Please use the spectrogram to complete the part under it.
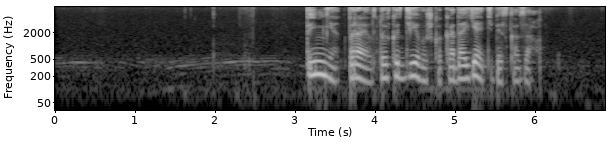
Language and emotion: Russian, angry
